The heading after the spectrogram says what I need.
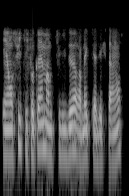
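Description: A man's voice: medium pitch, steady tone, very fast, husky, no room sound. Man on a tinny, dry phone-like line. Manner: hesitant, many fillers and restarts. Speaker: guest. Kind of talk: casual interview talk.

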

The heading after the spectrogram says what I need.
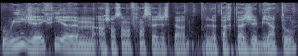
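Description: A calm man giving a casual interview in halting French, slipping in words. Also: mid-range voice. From Switzerland or Britain. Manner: hesitant, halting French with English words mixed in. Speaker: pop singer, interview guest.

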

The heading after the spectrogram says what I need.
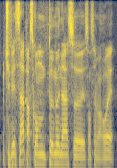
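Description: A man's voice: medium pitch, steady tone, fast talker, a little mellow, no echo. A young man co-hosting a casual film chat in front of a live audience, rambling with many fillers and self-mocking jokes. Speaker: podcast co-host.

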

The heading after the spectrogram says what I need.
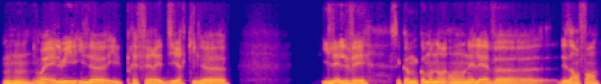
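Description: A middle-aged man from Spain, an interview guest, reflects on his life hesitantly, full of fillers and restarts, with a mixed French accent carrying a slight Belgian touch. His medium-pitched, darkish voice is slow with fairly even intonation, recorded with studio quality and no echo.

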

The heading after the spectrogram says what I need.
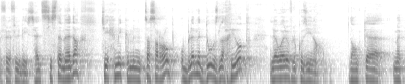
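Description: Fast-talking Moroccan Arabic man demonstrating a product. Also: medium pitch, dark tone. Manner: mixes French technical terms into speech. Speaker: inventor presenting a product.

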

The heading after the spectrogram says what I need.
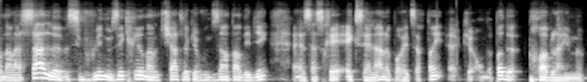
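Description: A man's voice: mid-range voice, a little mellow. A man hosting a webinar interview, speaking with many fillers and restarts over a video call. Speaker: webinar host and company president. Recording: slightly dull lo-fi audio.

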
